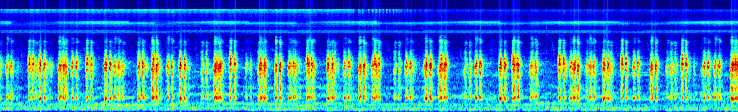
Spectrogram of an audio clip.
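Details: Large frog calling in the wild, croaks used as night-time sleep therapy: harsh, rasping croaks repeated steadily about four times a second, each short and broad-toned with a bright crackling edge, in a dense unbroken chorus-like run.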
